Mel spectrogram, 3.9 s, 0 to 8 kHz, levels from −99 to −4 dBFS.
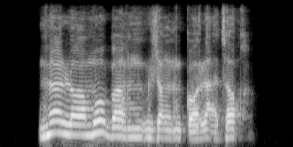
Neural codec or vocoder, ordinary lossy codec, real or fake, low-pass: codec, 44.1 kHz, 2.6 kbps, SNAC; Opus, 64 kbps; fake; 7.2 kHz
